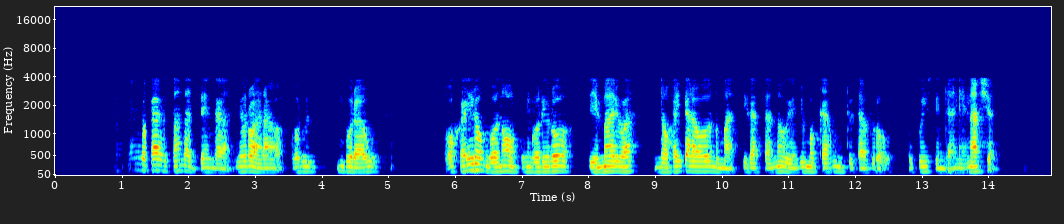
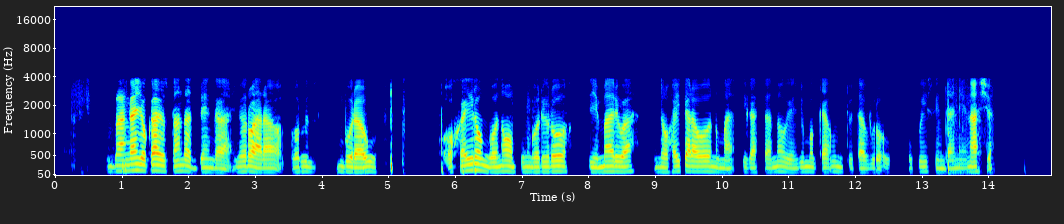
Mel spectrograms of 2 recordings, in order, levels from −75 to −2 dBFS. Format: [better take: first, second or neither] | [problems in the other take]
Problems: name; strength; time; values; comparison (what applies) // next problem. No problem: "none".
second | noise reduction (neural mask model DeepFilterNet 3)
